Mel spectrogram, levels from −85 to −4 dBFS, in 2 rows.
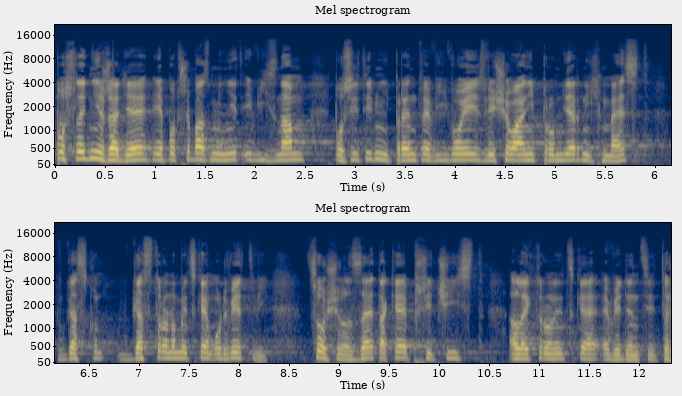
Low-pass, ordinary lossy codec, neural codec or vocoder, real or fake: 14.4 kHz; MP3, 64 kbps; none; real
